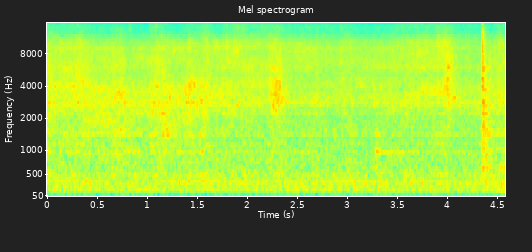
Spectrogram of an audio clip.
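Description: Pork sizzles steadily in a hot pan for chow mein, a dense continuous frying hiss with occasional scrapes and clinks as the meat is stirred, close and loud with no talking.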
